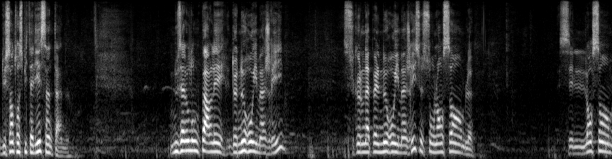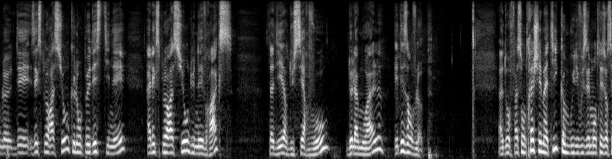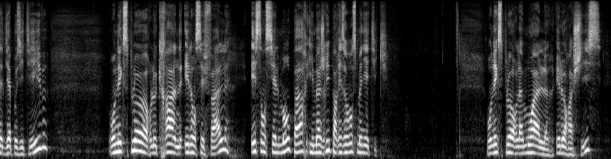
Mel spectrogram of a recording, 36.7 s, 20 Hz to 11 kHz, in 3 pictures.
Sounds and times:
Speech: 0:00.0 - 0:01.9, 0:03.4 - 0:09.6, 0:11.2 - 0:16.9, 0:17.6 - 0:21.0, 0:22.2 - 0:25.5, 0:26.7 - 0:32.3, 0:34.2 - 0:36.6.

